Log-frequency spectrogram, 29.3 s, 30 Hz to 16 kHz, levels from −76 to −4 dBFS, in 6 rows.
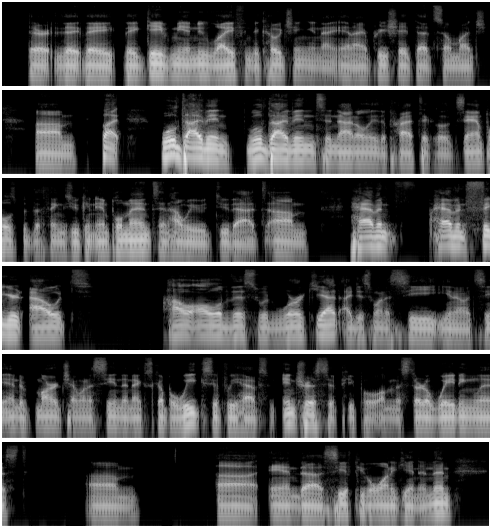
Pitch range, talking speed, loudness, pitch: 70-85 Hz, 215 wpm, -26 LUFS, 75 Hz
